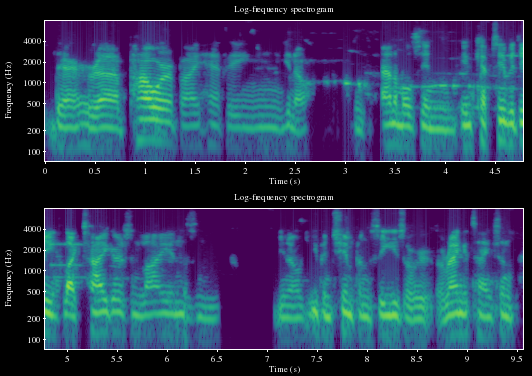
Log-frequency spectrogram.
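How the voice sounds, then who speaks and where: Middle-aged guy talking slow and loose on a dull, dry remote line. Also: medium pitch, slightly rough, no room sound. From Netherlands. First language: Dutch. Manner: unhurried and loosely structured, with hesitations. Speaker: guest, wildlife rescue founder. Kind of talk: online audio chat.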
